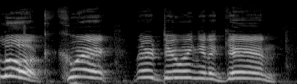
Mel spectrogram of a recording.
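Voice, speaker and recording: This is a put-on character voice pitched high. It sounds strained. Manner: strained, as if pushing.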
